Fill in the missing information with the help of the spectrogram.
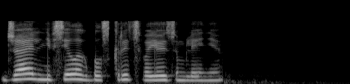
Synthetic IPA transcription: dʐaɪlʲnʲɪfsʲilˠəɣbɨlˠskɾɨtʲsvɐjoɪzʊmlʲenʲɪjə

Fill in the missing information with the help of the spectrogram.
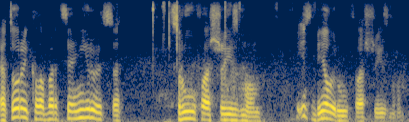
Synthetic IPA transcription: kɐt̪o̞ɾɨjkəlˠəbəɾət̪sɨɐnʲiɾʊjɪt̪sə | srufɐʂɨzməm | isbʲelˠɾufɐʂɨzmə̰m

